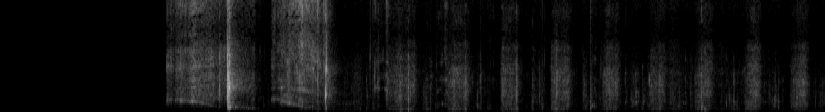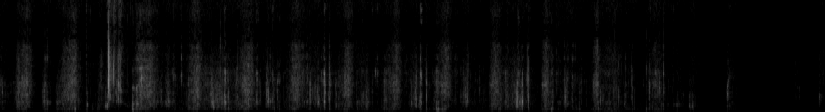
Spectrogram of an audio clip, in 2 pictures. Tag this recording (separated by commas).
Chewing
